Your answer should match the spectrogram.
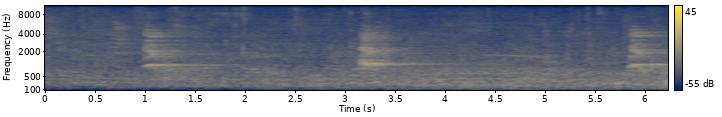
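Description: A small dog, most likely one of the Papillons in the ring, giving three short high-pitched yips spaced about two seconds apart, over the murmur of a crowd in a large hall.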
